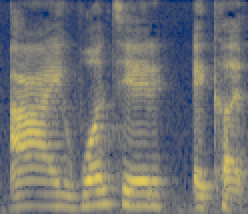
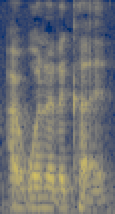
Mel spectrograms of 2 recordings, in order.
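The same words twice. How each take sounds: First: "wanted" slow and drawn out, falling; stress on wanted. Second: "wanted" quick, lower and softer; "wanted" tossed off, quieter and lower; light stress on wanted. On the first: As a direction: lean hard on "wanted". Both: Shown as a demonstration. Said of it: "I shouldn't say it like that".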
